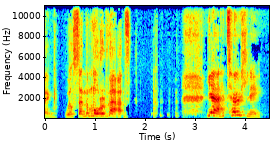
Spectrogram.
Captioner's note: laughs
